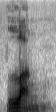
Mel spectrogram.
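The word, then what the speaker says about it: 龙: lung cancer and it's because dragon is pronounced in Chinese lung so it's my bicultural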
